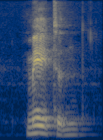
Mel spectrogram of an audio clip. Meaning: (verb) 1. to measure 2. to measure up; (noun) plural of meet
- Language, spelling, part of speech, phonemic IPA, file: Dutch, meten, verb / noun, /ˈmeːtə(n)/, Nl-meten.ogg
